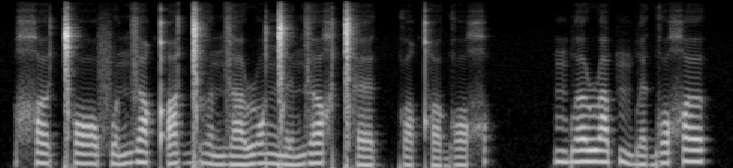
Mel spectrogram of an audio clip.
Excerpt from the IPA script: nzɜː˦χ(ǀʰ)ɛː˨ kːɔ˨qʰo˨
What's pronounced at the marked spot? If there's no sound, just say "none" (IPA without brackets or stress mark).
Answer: ǀʰ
